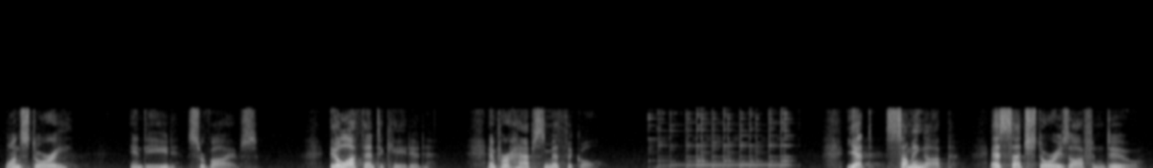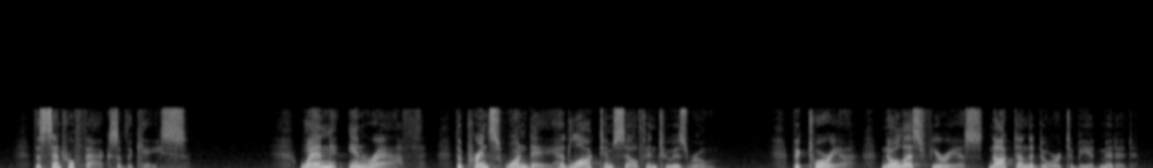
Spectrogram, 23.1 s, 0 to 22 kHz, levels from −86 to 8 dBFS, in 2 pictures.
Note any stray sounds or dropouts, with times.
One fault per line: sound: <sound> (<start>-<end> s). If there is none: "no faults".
sound: tap (6.5-8.0 s)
